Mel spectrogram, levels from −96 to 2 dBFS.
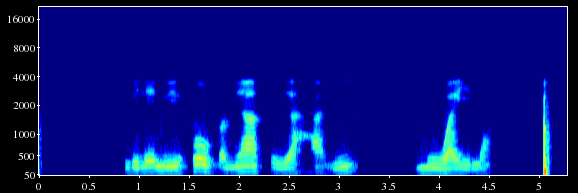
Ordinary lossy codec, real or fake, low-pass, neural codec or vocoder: Opus, 16 kbps; real; 3.6 kHz; none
